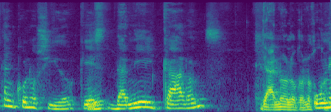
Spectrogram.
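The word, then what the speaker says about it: Kharms: Mire, les traje un cuentito chiquito para contarlo, para que vean la locura del Danil Karms. Se escribe Daniel en ruso, con dos i, y Karms, K-H-A-R-M-S.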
